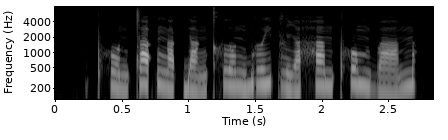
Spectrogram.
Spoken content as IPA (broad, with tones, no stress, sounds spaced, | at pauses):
pʰ o˨˩ n t a˦˥ ʔ ŋ a˨˩ k̚ j a˩˦ ŋ kʰ l o˧ n b ɯː˦˥ j p l i˩˦ a̯ h a˧ m pʰ o˧ m b a˩˦ m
